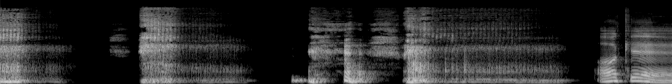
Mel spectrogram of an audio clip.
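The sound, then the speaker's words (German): A person growls like a dog, several rough, throaty bursts with short pauses between, ending in a rising, strained snarl. Fairly loud, with no other talking. “So, und jetzt knurre ich. Ich kann nämlich sehr überzeugen, wie ein Hund knurren.”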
